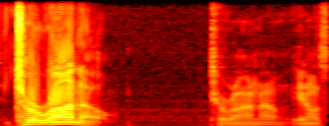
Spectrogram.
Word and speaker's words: Toronto: was some Canadian DJ who informed him it's Toronto Toronto you don't say the T you the t is silent and sure enough then Dennis elses and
